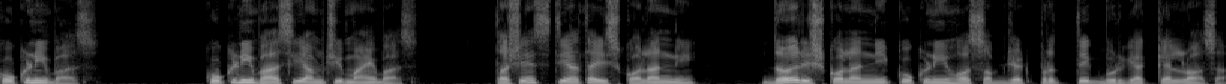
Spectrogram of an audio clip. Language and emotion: Goan Konkani, neutral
